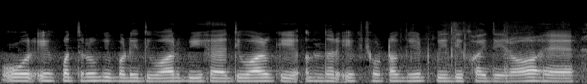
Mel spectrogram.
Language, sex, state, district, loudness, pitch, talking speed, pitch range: Hindi, male, Uttar Pradesh, Shamli, -18 LUFS, 155 Hz, 195 wpm, 150-160 Hz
